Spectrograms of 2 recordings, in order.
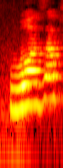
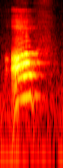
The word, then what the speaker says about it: of: Was of some assistance. एक और reminder ये है कि F in of actually pronounced होते हैं as v. यदि आप इसे के रूप में प्रोनाउंस करते हैं तो आप of कहेंगे.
